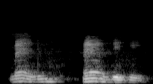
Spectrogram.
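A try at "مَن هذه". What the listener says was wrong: Now remember, men is what? With the fatha. Man, right? You're asking a question.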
